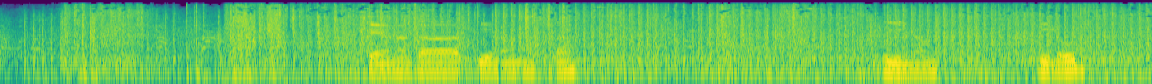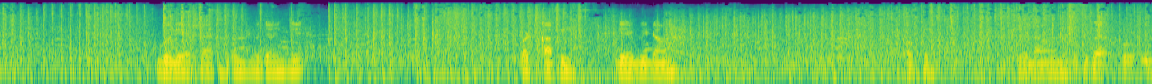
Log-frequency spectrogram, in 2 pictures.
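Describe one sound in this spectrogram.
Rapid gunfire rattles loudly and repeatedly.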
